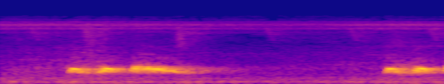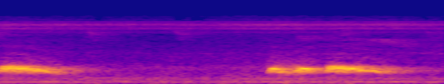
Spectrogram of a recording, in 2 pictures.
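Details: Clean lure recording of a spotted dove, three repeated phrases of two short coos leading into a longer dropping coo, spaced about two and a half seconds apart.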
